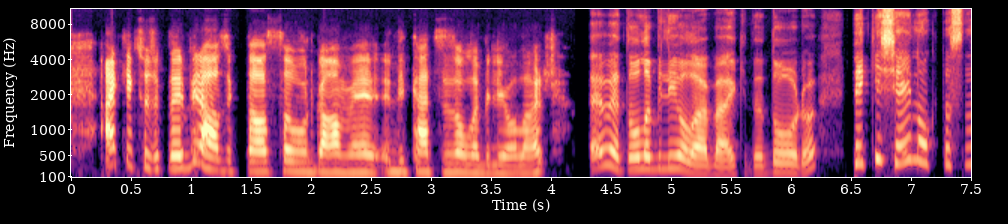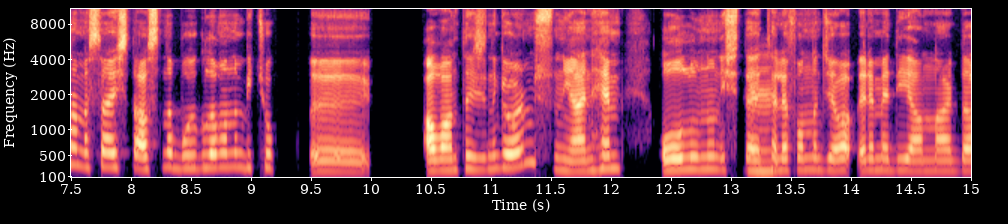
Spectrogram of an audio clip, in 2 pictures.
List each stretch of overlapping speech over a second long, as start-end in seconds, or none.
none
